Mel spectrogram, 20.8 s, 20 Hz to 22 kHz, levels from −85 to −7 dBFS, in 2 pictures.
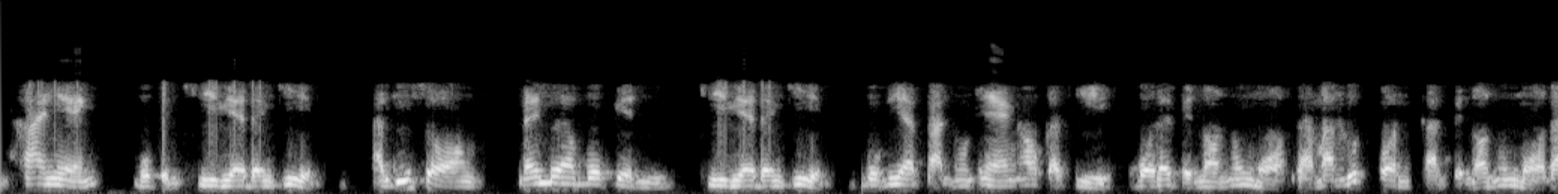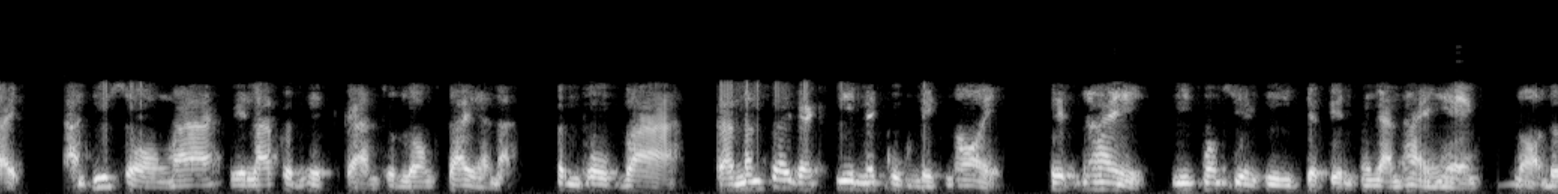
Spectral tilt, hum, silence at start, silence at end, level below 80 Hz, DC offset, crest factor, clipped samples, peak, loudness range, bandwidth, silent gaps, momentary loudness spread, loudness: -8 dB/octave; none; 0 s; 0 s; -68 dBFS; under 0.1%; 16 dB; under 0.1%; -6 dBFS; 1 LU; 4.1 kHz; 10.59-10.63 s; 7 LU; -21 LUFS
